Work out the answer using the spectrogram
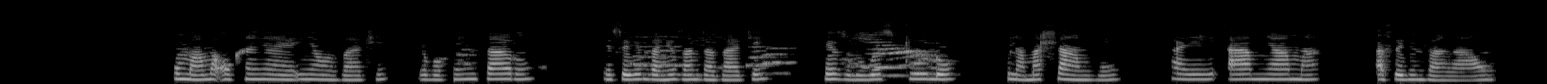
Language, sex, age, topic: North Ndebele, female, 36-49, health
